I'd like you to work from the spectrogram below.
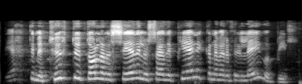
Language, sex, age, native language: Icelandic, female, 40-49, Icelandic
